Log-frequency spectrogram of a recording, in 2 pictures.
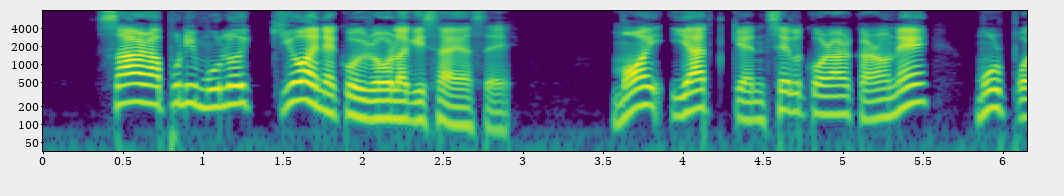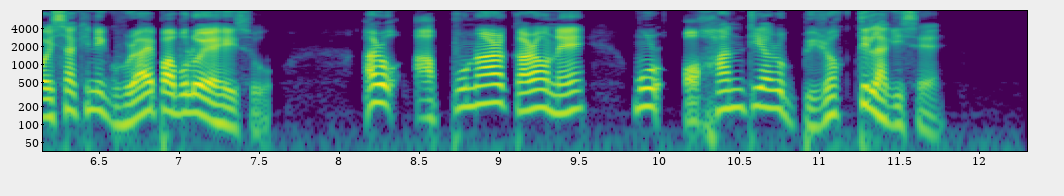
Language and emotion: Assamese, disgusted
